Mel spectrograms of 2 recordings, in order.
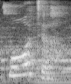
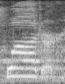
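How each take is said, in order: First: It is spoken with an Australian accent. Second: It is spoken with an American accent. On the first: "In Australian accents" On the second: "In American accent"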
